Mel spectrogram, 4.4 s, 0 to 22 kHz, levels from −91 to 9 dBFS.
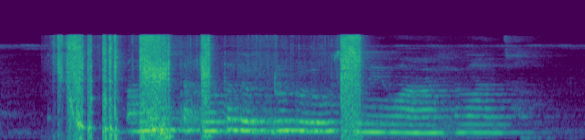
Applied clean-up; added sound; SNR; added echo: none; Packing tape, duct tape; -2 dB; reverberation time 0.8 s.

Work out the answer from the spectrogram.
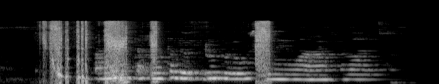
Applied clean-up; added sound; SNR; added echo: classical method WPE with log-MMSE.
